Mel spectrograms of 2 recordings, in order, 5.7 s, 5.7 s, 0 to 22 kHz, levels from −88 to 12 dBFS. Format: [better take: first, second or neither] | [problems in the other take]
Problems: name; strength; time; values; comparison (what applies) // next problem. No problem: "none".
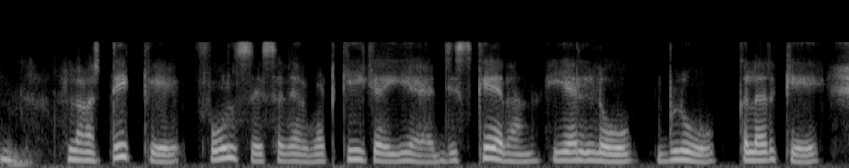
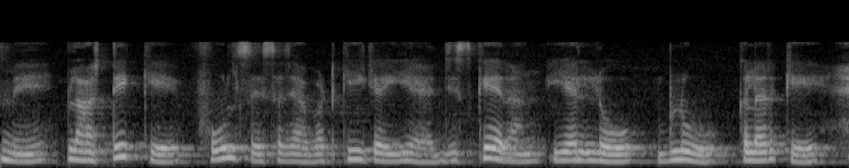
second | noise reduction (neural diffusion model UNIVERSE++)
